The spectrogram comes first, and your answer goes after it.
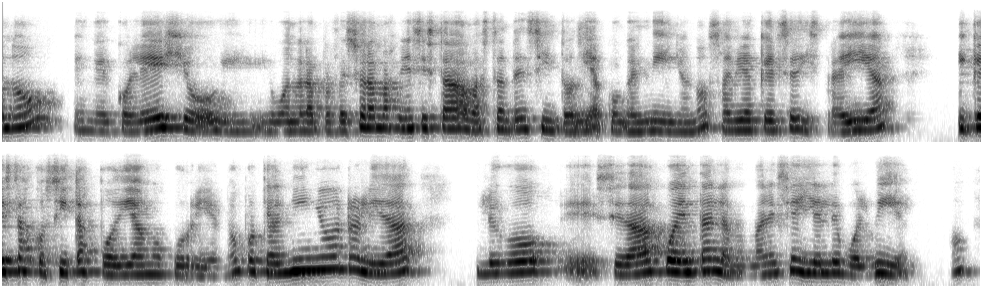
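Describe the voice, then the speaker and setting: A woman's voice: medium pitch, moderate pace, a little mellow. Woman, online class lecturer, hesitant tag-heavy delivery, roomy dull recording. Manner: frequent "¿no?" tags and hesitations.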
